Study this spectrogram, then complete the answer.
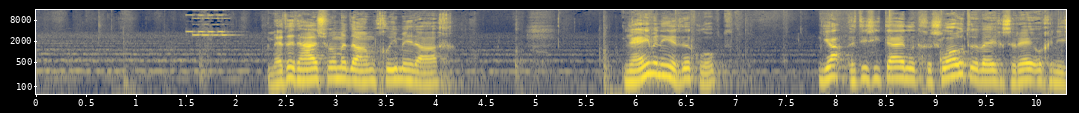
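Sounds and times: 
steady tonal background: 0.0s - 10.2s
telephone ringing: 1.5s - 2.1s
speech: 2.3s - 4.2s, 5.9s - 7.0s, 7.8s - 10.2s.

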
